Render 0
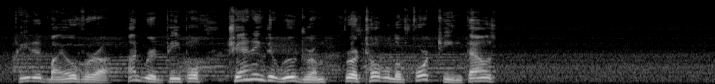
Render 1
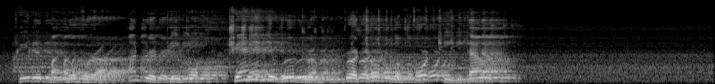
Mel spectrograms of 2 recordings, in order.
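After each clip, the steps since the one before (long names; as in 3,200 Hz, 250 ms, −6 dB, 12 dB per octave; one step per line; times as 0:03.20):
bouncing-ball delay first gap 120 ms, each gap 0.65×, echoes 5
level +1.5 dB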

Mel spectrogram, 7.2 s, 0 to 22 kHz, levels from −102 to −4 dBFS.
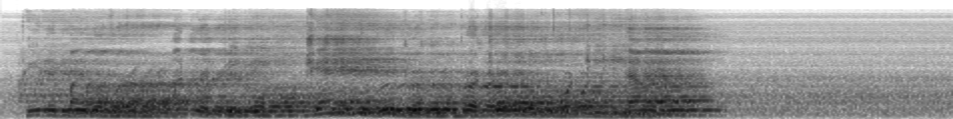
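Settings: reverb whose tail is shaped and stops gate 260 ms rising, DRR −0.5 dB
level −1 dB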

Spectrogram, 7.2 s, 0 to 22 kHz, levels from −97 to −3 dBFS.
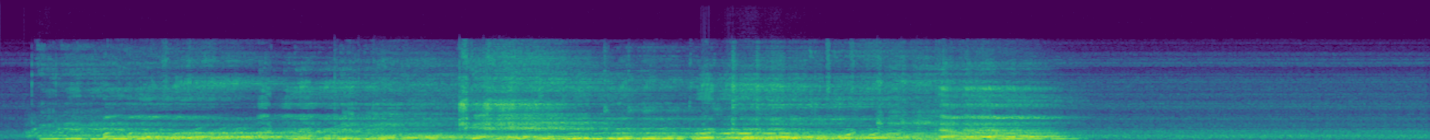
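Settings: high-pass filter 390 Hz 12 dB per octave
level +3.5 dB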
